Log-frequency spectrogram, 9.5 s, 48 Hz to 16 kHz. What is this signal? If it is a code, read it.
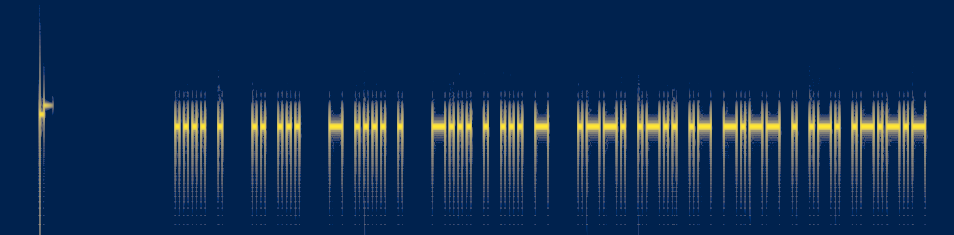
Morse code, heard as a keyed tone, about 27 wpm, 700 Hz. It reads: HE IS THE BEST PLAYER.
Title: Sentences from Top 1000 Words - Review Part 4 - 28wpm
